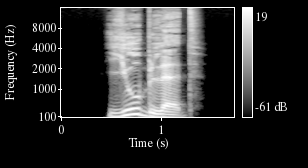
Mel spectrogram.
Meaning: second-person plural subjunctive I of jubeln
- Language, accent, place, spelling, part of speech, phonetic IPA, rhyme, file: German, Germany, Berlin, jublet, verb, [ˈjuːblət], -uːblət, De-jublet.ogg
